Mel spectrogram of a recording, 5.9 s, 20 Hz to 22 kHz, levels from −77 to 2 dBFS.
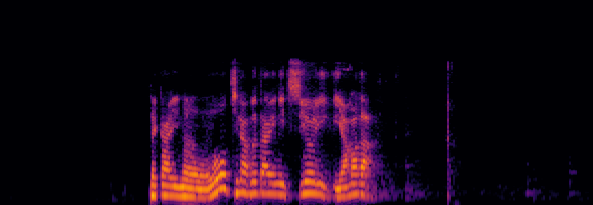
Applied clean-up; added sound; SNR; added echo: neural mask model DeepFilterNet 3.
